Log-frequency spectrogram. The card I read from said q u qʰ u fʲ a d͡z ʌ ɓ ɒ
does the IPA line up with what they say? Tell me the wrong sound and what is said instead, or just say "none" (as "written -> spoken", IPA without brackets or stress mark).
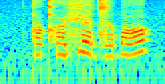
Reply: none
